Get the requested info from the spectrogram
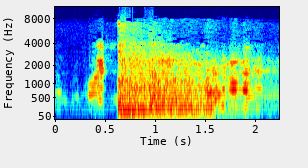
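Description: A loud explosive blast goes off about half a second in, with an abrupt start and a rumble that dies away over a little more than a second. Two short shouts come just before it.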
